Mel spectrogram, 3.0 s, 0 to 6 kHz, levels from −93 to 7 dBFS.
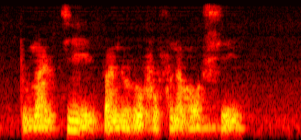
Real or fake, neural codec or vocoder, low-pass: fake; vocoder, 22.05 kHz, 80 mel bands, HiFi-GAN; 5.4 kHz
